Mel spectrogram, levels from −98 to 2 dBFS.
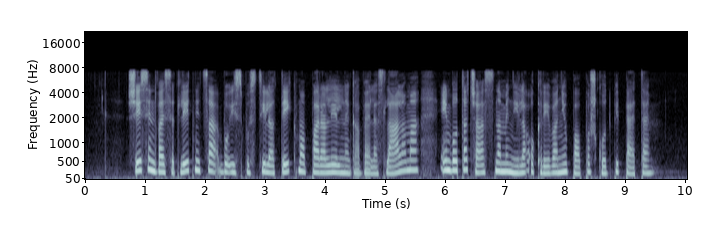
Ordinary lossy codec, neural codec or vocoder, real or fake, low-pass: none; none; real; 7.2 kHz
